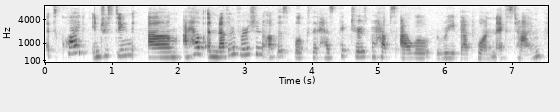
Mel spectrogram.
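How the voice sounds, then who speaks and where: A woman's voice: a little high, normal speed, few pauses, bright, forceful tone. A woman streaming an unrehearsed book reading with casual commentary to viewers, stumbling and correcting herself as she goes. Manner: stumbling cold reading, slips and self-corrects.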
